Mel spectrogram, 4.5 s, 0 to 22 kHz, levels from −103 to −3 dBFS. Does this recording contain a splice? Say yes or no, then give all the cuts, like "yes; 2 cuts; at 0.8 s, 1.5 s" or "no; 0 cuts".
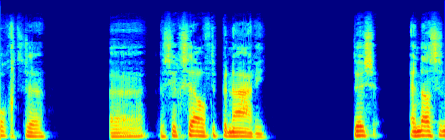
yes; 1 cut; at 2.1 s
